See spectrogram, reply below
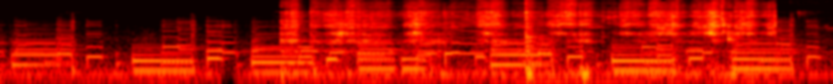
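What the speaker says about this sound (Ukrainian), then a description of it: "Перчику і лаврушки. Розмішуємо." A spoon stirs a pot of sauce for stuffed zucchini, seasoned with pepper and bay leaf, with steady scraping and swishing for several seconds over a tonal background.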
